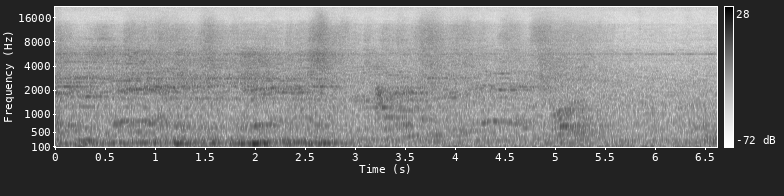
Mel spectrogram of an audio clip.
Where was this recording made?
in a cafe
